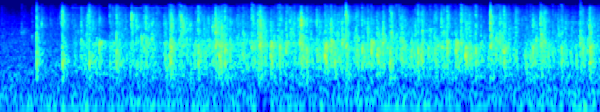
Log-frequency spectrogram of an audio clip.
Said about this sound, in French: Moi, j'habite à Tiaroy et je vous demande d'applaudir chaleureusement les tirailleurs sénégalais.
